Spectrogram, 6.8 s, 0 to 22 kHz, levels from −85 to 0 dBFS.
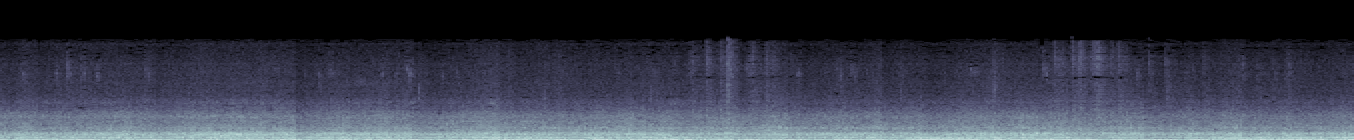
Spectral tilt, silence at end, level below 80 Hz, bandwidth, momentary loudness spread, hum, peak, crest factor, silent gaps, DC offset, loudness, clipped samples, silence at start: -6.5 dB/octave; 0 s; -18 dBFS; 13.5 kHz; 2 LU; none; -4 dBFS; 12 dB; none; under 0.1%; -18 LUFS; under 0.1%; 0 s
